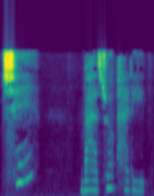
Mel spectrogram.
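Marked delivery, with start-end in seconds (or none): 0.0-0.3 high, loud exclamation; sudden high cry of surprise; startled shout. A narrator's reading. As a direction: shout it in disbelief. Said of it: "تام بابادیل فریاد کشید".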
